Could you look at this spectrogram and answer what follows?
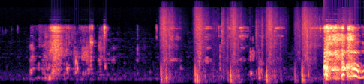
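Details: Person who says they feel sick, recorded while commenting on old videos: a run of short soft coughs and throat clearing, then a louder harsh cough at the end; repeated coughing.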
